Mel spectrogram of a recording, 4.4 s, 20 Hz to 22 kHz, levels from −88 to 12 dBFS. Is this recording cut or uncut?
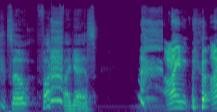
cut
